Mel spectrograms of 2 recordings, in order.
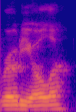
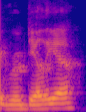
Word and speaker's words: rhodiola: Have y'all ever had people have difficulty saying rhodiola? Like I've heard people say rhodelia.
